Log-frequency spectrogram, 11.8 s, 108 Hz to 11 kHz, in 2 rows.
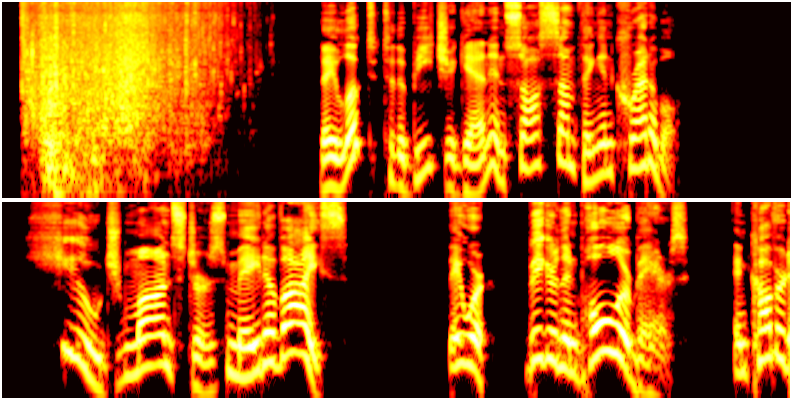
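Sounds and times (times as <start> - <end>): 
heavy object dropping into water near a boat: 0.2 - 2.0
speech: 2.4 - 5.2, 6.1 - 8.6, 9.3 - 11.8.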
